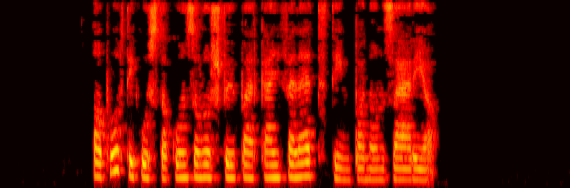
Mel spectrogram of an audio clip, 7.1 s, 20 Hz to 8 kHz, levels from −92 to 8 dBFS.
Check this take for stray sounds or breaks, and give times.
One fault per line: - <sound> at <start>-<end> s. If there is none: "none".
none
